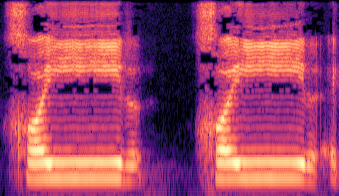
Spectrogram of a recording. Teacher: আমরা এটা মোটা করে না পড়ে পাতলা করে র এর ধ্বনিকে পড়বো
